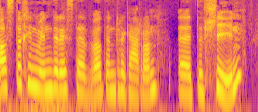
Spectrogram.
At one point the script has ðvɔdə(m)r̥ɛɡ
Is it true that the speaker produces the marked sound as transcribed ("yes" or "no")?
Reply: no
